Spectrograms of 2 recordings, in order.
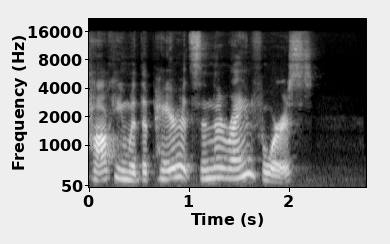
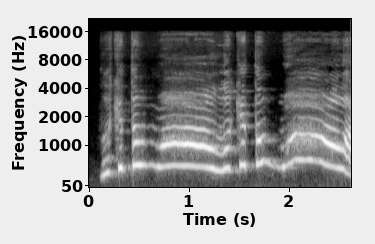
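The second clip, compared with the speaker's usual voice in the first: tiny, very high, loud hamster squeaks; 5 dB louder than usual. Trying to warn someone who just entered to look at the wall, squeaky hamster-like voice. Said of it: "I squeaked".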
